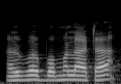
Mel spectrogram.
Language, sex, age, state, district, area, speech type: Tamil, female, 60+, Tamil Nadu, Coimbatore, rural, spontaneous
